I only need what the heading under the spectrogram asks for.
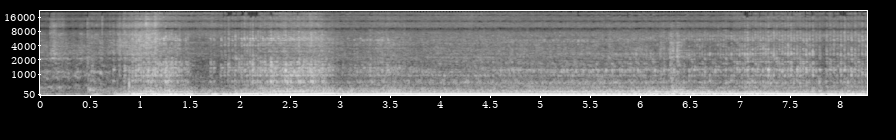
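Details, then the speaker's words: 1985 Chevy C10 305 V8 with quadrajet carb and new distributor, fuel from a jug, trying to move: engine labours flat under load, never revving freely; bogging, owner suspects timing still off. "it did try to move but it's acting crazy like underload so maybe it is still timing"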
